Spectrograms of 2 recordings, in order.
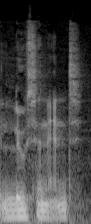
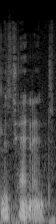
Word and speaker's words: lieutenant: Such a weird way to pronounce that word. It's clearly supposed to be lieutenant, but it's pronounced lieutenant.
